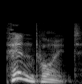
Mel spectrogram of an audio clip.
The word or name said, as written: pinpoint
